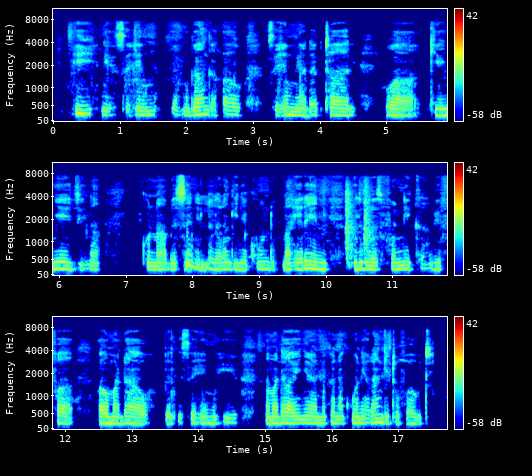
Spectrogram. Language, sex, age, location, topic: Swahili, male, 18-24, Kisumu, health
